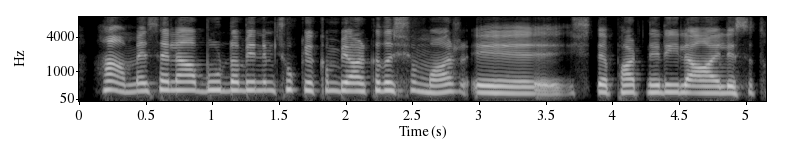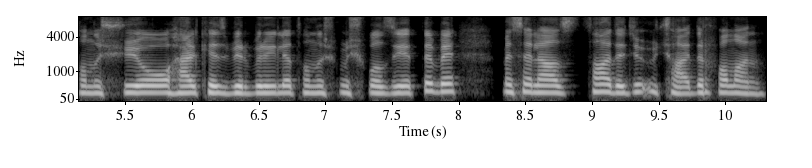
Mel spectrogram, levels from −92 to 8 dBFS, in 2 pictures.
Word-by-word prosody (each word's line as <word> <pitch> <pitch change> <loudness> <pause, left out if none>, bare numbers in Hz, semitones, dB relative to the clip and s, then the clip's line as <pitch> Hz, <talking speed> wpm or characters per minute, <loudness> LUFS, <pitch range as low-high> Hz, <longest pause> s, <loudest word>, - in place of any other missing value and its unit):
Ha, 285 -3 +3
mesela 270 +2 +1
burada 275 -1 +1
benim 270 -1 0
çok 290 +2 -4
yakın 265 0 -2
bir 260 - +5
arkadaşım 260 -1 +1
var, 225 +3 0
eee, 200 -3 +1
işte, 220 +2 -2
partneriyle 220 0 +1
ailesi 200 0 +1
tanışıyor, 210 +1 +1
herkes 200 -1 +1
birbiriyle 205 +1 +2
tanışmış 205 0 -6
vaziyette 200 +4 0
ve 240 0 +2 0.4
mesela 215 -2 +1
s 205 +1 -12
sadece 230 -2 0
3 230 -2 -8
aydır 190 +3 -1
falan, 205 -5 -3
215 Hz, 145 wpm, -22 LUFS, 200-250 Hz, 0.4 s, bir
